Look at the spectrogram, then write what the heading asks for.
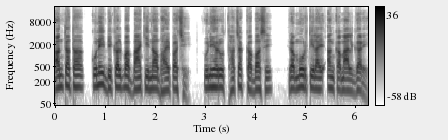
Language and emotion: Nepali, neutral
